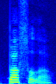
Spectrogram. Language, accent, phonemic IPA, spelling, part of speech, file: English, US, /ˈbʌf.ə.loʊ/, buffalo, noun / verb, En-us-buffalo.ogg
- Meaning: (noun) An animal from the subtribe Bubalina, also known as true buffalos, such as the Cape buffalo, Syncerus caffer, or the water buffalo, Bubalus bubalis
